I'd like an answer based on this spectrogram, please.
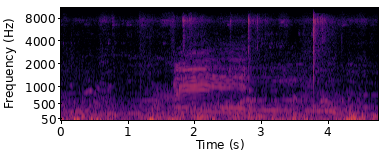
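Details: Cattle at a kerapan sapi bull race on a field in Asemanis: one drawn-out, harmonic moo lasting about a second rises out of steady crowd chatter, voices and general outdoor hubbub.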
